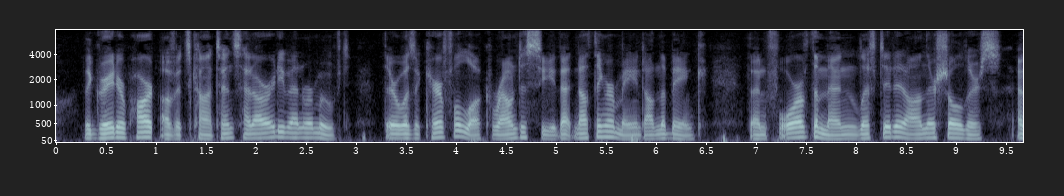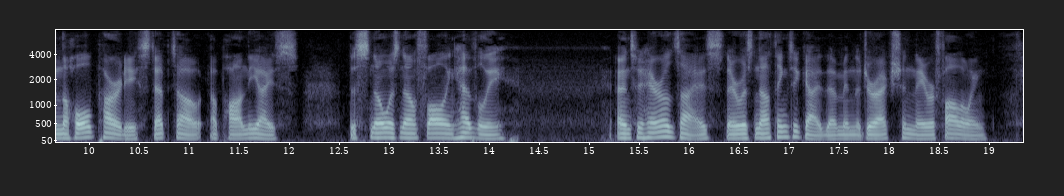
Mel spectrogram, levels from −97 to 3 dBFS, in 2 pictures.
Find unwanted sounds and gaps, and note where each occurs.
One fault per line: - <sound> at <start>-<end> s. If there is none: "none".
none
